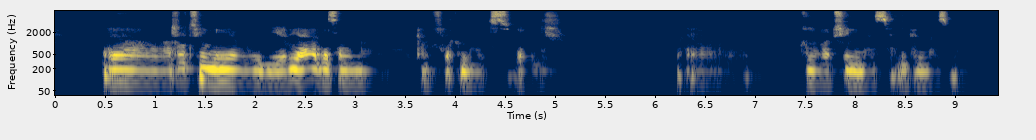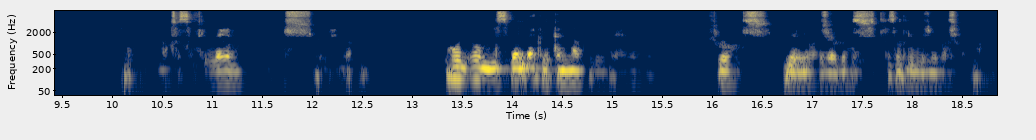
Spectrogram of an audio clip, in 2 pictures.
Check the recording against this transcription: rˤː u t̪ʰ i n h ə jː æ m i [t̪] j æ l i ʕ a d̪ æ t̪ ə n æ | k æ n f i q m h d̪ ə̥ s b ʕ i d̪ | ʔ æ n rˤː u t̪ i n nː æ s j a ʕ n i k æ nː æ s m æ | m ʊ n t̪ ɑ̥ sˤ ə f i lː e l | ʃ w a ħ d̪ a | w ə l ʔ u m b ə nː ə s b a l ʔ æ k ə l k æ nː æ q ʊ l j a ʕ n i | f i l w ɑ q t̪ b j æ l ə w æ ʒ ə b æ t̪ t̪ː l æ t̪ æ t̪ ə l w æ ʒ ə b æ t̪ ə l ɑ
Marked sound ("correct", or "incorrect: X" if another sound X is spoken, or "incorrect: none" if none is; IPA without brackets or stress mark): incorrect: d̪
